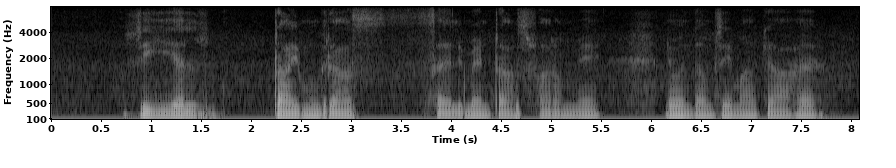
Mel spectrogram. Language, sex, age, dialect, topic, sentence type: Hindi, male, 18-24, Hindustani Malvi Khadi Boli, banking, question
